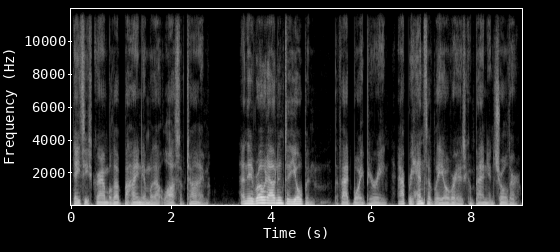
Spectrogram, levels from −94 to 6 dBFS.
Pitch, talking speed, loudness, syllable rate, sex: 105 Hz, 165 wpm, -20 LUFS, 5.3 syllables/s, male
